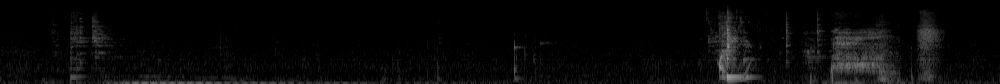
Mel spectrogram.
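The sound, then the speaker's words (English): Someone takes a big sip of water: a quiet lead-in with faint clinks, then a sharp wet gulp followed by a couple of breathy exhales. “Big sip of water, I should say.”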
